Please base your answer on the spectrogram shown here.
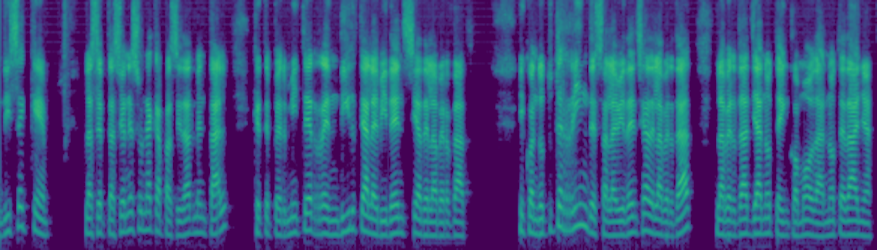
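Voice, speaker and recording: A man's voice: medium pitch, dry recording. Blunt middle-aged Mexican man testifying. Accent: Mexican Spanish. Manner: frank and earthy, with blunt profanity and direct questions to the audience. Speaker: speaker at a recovery group anniversary. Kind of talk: personal testimony talk to an audience. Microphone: microphone on a stand.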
